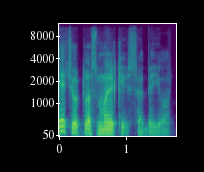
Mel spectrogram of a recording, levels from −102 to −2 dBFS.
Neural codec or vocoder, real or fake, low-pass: codec, 24 kHz, 0.9 kbps, WavTokenizer, small release; fake; 10.8 kHz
